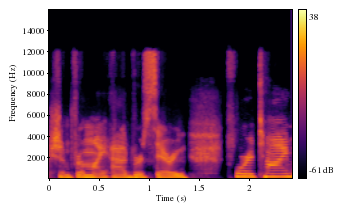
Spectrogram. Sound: inhales

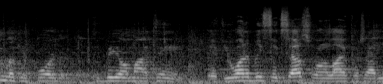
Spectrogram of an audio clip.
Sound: none

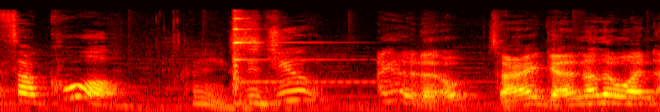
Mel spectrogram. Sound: bell dings

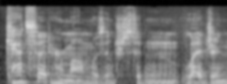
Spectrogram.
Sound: none

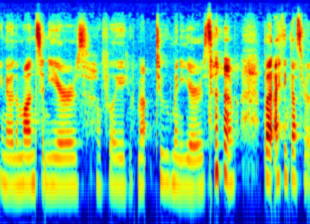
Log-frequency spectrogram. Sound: laughs

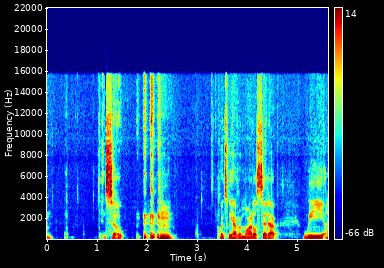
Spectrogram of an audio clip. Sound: coughs

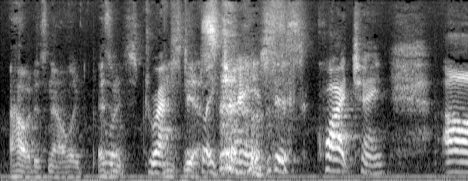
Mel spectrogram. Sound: laughs

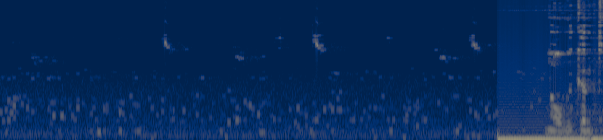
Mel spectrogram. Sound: birds chirping

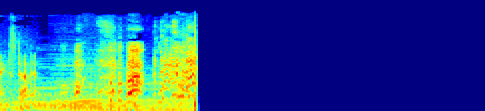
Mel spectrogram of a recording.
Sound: laughs

